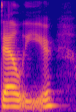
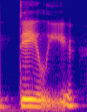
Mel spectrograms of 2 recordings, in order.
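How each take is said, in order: First: The first syllable rhymes with jelly. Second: The first syllable does not rhyme with jelly. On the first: "it basically rhymes with like jelly or belly" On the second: "I always say daily"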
